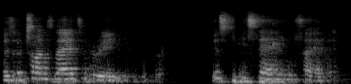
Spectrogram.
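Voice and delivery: ordinary delivery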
